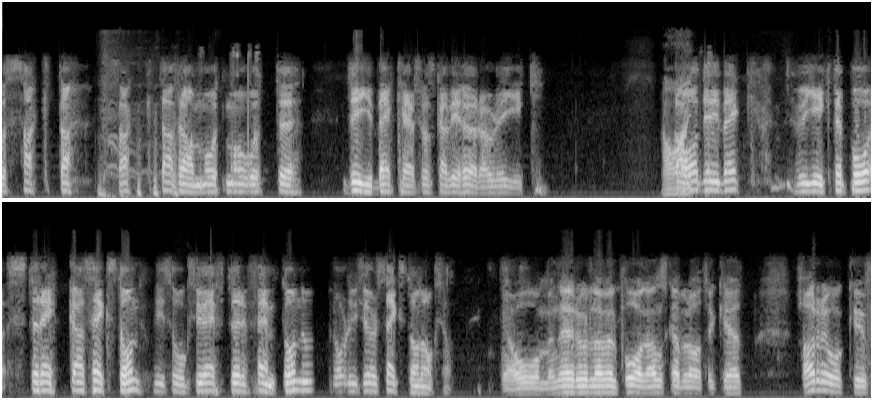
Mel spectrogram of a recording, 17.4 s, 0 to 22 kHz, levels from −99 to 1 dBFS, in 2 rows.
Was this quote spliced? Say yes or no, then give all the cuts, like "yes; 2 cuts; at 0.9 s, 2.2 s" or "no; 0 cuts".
no; 0 cuts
